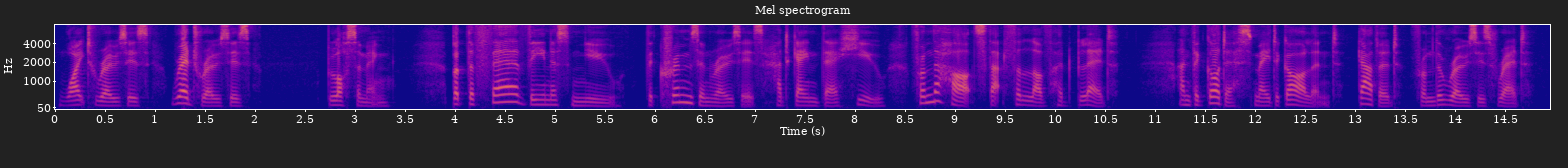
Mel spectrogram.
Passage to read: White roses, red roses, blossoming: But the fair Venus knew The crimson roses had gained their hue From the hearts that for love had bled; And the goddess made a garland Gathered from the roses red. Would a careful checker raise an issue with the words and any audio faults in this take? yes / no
no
